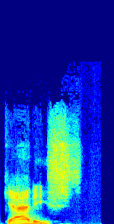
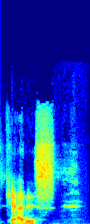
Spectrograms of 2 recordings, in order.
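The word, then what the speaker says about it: Cádiz: I'll use the Spanish pronunciation, Gadis or caddy, caddy. I got, I got a, a caddy. That's how they. I don't. I can't say it like they say it, but anyway, in my terms, it's caddis, caddis, caddis. That's how I say it.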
